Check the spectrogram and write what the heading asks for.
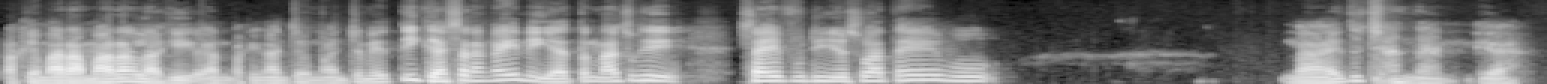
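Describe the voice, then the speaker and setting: A man's voice: medium pitch, very animated, brisk, no room sound. Emphatic man pastor, dry close sound. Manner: emphatic, full of rhetorical questions. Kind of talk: outspoken casual talk.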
